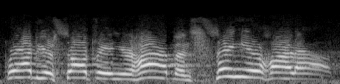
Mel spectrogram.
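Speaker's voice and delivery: a touch of a coach rallying David; rousing self-talk. Retold or imitated. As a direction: cheer yourself up to sing. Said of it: "what he means by that probably is".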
